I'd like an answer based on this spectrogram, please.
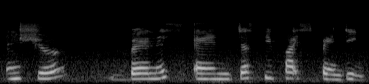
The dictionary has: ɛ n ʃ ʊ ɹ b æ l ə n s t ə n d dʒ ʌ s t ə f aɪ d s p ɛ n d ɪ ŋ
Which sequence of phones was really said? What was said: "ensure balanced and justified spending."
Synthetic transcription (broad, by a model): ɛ n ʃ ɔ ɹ b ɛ n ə s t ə n dʒ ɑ s t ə f aɪ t s p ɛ n d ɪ ŋ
